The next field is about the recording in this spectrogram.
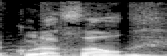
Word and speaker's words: Curaçao: Będziemy oczywiście odwoływać się do tego, że nie ma biało-czerwonych, a jest na przykład reprezentacja Curaçao, jak podobno się poprawnie wymawia nazwa tego państwa,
